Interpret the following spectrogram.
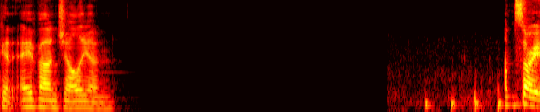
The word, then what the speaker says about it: Evangelion: control it like an Evangelion I'm sorry is it Evangelion I think it's Evangelion I always want to say it like evangelist you can hear that like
